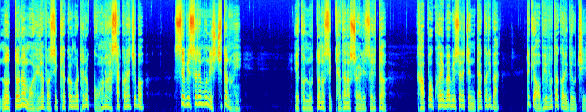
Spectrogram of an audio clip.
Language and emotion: Odia, fearful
